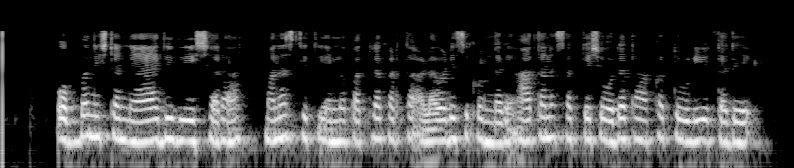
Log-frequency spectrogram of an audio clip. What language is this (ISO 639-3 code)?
kan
